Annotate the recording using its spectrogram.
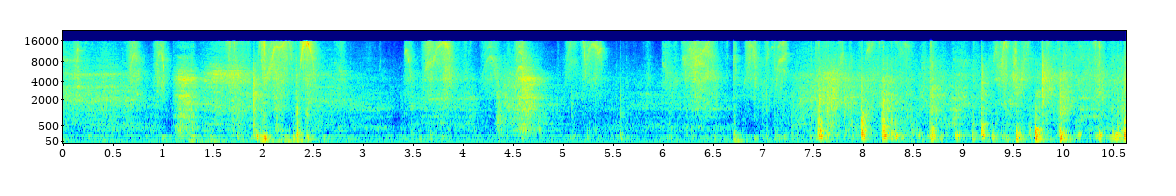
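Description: Two grapplers breathing hard during a no-gi jiu-jitsu roll, with hands slapping and feet scuffing on the foam mats as they hand-fight. A quick run of slaps and thuds comes in the last couple of seconds as they close in and tie up.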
